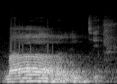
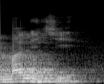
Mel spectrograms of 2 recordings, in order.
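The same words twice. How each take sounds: First: The first vowel is held long. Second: The first vowel is kept short.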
